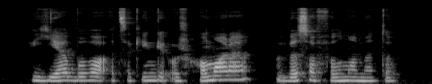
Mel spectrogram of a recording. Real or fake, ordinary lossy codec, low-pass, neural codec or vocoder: real; AAC, 96 kbps; 14.4 kHz; none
